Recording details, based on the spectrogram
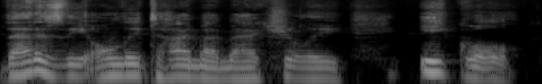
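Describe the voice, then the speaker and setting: A man's voice: on the low side, normal speed, warm tone, slightly rough. A man hosting a podcast, joking about himself in a loose, improvised monologue from a small foam-padded closet. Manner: self-deprecating and jokey. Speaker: podcast host.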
